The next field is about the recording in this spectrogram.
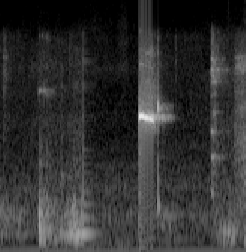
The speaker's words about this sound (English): did you bring your crime whistle?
